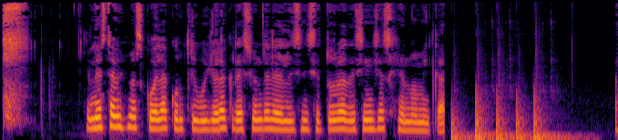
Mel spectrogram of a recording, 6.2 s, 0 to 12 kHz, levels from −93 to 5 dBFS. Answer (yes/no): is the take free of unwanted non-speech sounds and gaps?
no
